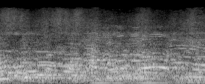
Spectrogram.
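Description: Several people talking and calling out, with music playing underneath.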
